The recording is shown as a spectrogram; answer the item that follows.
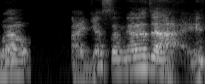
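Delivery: mock casually unbothered, slow, unfazed, resigned tone. Retelling a movie character's reaction after his pilot got shot: imitating a monotone reaction. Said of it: "his just monotone reaction to".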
